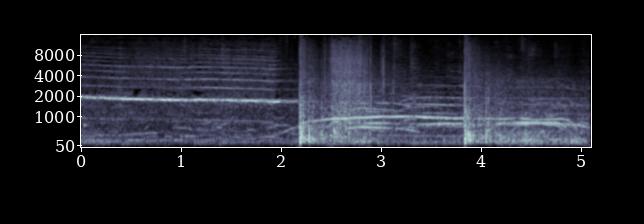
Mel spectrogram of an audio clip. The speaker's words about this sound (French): Alors, on est accueilli sur le port de Rouen par plein de pétards différents qui sont envoyés depuis le port.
